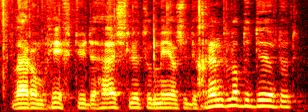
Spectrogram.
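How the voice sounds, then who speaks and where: An actor playing a plain-spoken, earnest village chaplain in a television period drama, stubborn but courteous. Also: male voice, mid-range voice, fast talker, darkish tone, close to an everyday voice. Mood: defensive. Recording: very noisy, roomy, distant television soundtrack.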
